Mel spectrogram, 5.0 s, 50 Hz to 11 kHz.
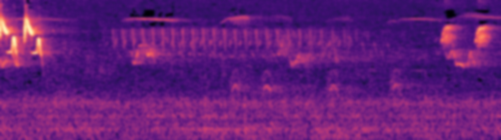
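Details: Male indigo bunting singing near Cemetery Road Wetlands between Keene Valley and Keene, Essex County, New York, 16 July 2018, about twenty minutes after sunrise: high, bright notes in short bursts at start and end, faint thin series between, over steady hiss.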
